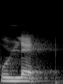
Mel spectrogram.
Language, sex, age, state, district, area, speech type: Goan Konkani, male, 18-30, Goa, Tiswadi, rural, read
